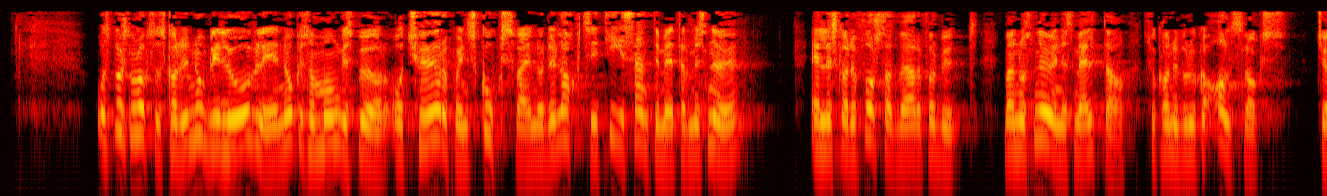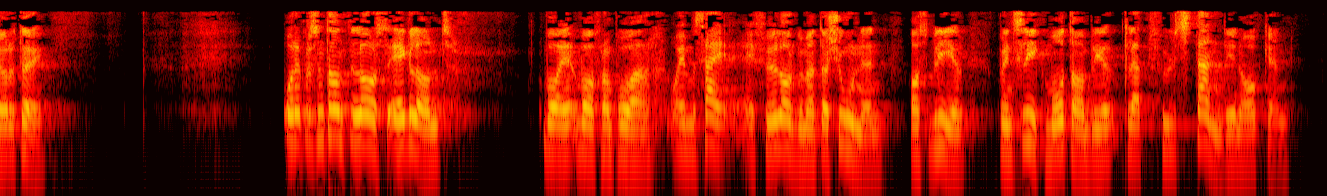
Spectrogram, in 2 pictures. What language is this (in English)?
Norwegian Nynorsk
